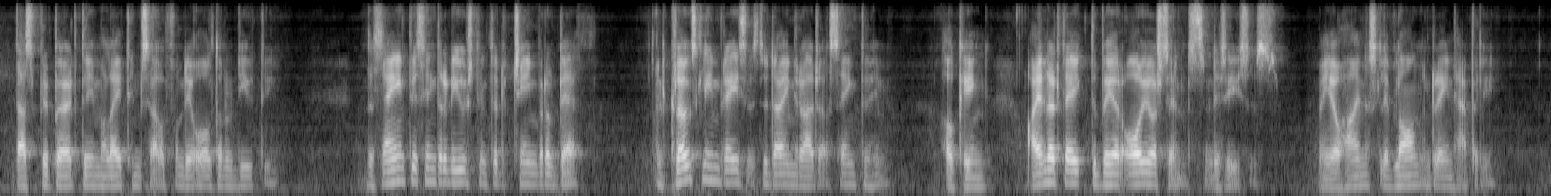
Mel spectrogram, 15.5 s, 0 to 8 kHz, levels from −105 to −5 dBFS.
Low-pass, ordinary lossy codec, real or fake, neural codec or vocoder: 7.2 kHz; Opus, 64 kbps; fake; codec, 24 kHz, 6 kbps, HILCodec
